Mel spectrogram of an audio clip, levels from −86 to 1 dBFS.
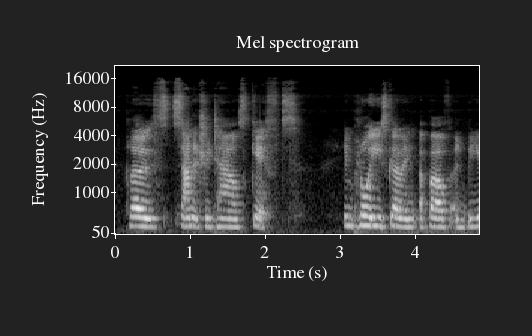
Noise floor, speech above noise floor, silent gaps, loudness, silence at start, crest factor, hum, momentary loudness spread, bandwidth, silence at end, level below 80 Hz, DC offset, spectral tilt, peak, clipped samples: -59 dBFS; 42 dB; none; -18 LUFS; 0.2 s; 18 dB; none; 17 LU; 16 kHz; 0 s; -58 dBFS; under 0.1%; -4 dB/octave; 0 dBFS; under 0.1%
